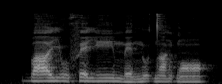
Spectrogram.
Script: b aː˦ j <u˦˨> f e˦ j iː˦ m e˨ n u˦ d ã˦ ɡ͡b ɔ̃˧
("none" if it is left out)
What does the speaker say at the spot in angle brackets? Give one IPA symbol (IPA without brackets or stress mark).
u˦˨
